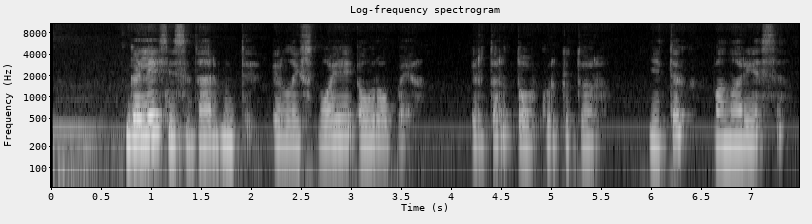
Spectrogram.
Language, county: Lithuanian, Panevėžys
